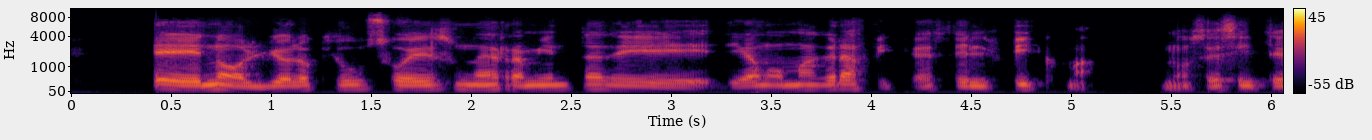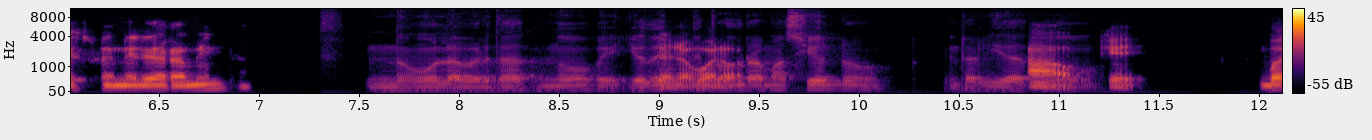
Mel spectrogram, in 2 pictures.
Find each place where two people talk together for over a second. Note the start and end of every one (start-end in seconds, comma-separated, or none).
none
